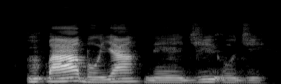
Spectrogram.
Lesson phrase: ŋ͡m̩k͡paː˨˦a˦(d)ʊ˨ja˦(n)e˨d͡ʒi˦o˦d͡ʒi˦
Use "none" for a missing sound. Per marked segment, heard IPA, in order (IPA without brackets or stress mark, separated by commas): b, n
